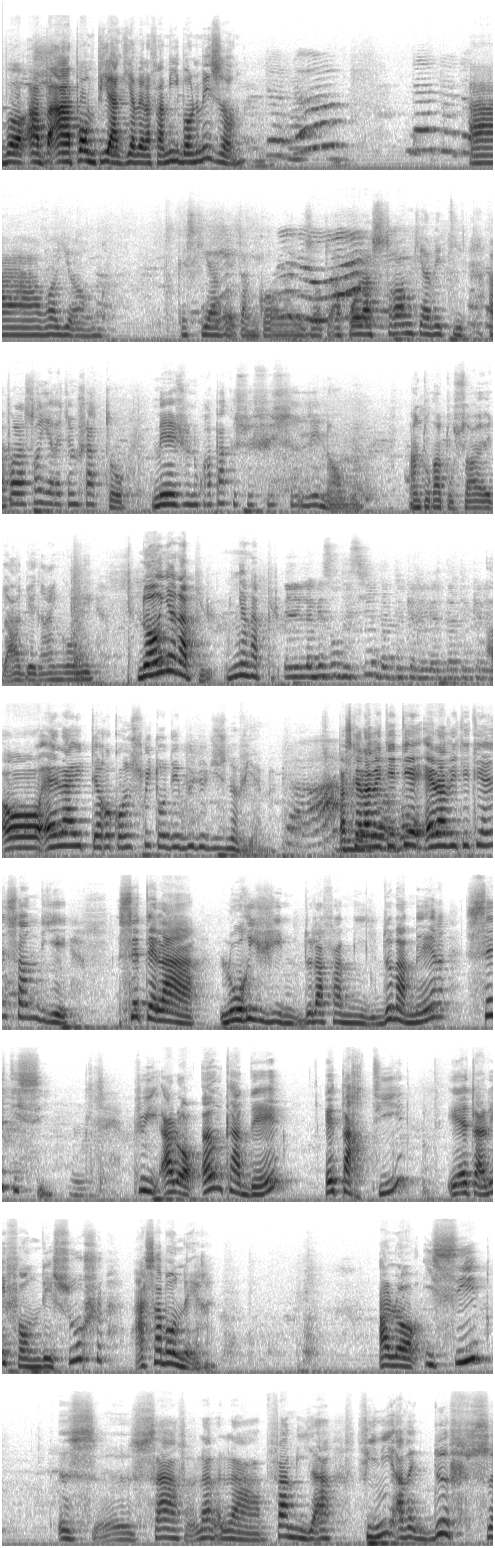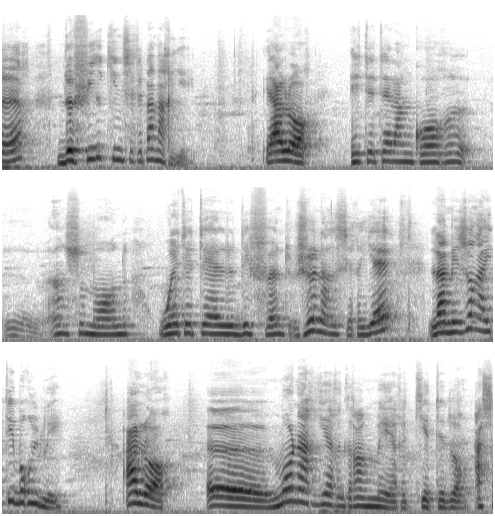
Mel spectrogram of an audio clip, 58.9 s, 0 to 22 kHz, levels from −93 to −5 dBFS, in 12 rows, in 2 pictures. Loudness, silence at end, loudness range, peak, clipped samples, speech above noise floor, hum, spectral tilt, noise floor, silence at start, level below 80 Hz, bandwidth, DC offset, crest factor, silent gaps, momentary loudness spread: -24 LUFS; 0 s; 8 LU; -4 dBFS; under 0.1%; 27 dB; none; -5.5 dB/octave; -51 dBFS; 0 s; -44 dBFS; 14 kHz; under 0.1%; 20 dB; none; 18 LU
